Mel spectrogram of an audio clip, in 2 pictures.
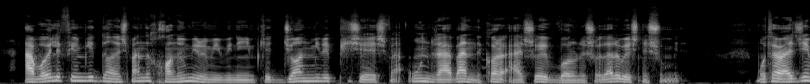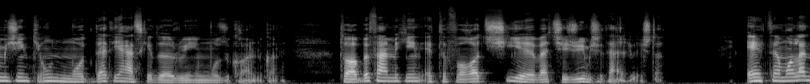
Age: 20-39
